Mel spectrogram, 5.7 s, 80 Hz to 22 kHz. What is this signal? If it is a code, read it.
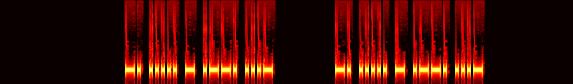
Morse code, heard as a keyed tone, about 40 wpm, 700 Hz. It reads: N5TPV N5TPV
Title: USA Call Signs - 5 Characters - Repeated 2x - 40wpm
